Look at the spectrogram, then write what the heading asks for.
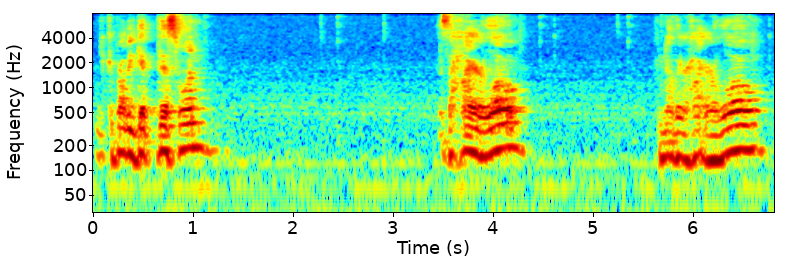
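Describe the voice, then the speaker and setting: A man walking through his charts on a casual screen-share, thinking aloud and often stopping to correct himself. His voice is gravelly and fading, and he sits a little high with a mellow, darkish tone. The room adds a clear echo. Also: a little slow. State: losing his voice. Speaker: trading streamer.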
